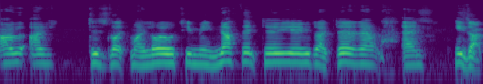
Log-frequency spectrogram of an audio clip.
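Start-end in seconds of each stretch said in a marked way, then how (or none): 0.0-3.1 put-on pleading woman voice, much higher. Acting out what a woman said to a man who rejected her, imitating a pleading woman. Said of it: "And she's like pleading".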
